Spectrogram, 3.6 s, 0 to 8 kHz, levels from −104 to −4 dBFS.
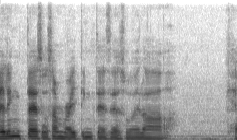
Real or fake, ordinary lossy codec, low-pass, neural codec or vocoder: real; none; none; none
